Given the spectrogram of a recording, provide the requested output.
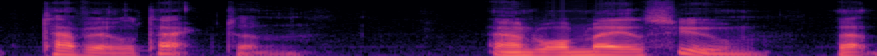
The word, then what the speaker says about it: Tanville Tankerton: We are told in an authorial footnote that the Duke's family name, spelt Tanville Tankerton, is to be pronounced Taville Tacton, and one may assume that the name of his country seat follows suit.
